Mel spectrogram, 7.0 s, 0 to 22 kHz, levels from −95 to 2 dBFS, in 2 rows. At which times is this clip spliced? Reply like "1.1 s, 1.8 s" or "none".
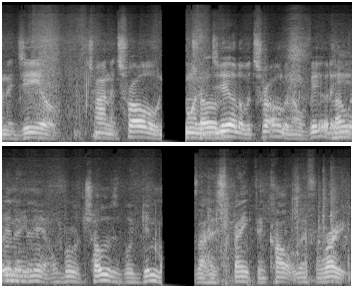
3.7 s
